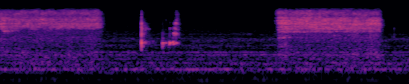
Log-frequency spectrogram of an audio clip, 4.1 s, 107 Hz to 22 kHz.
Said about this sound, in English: And now to apply my deodorant. I use spray-on deodorant. I use Dove Advanced Care. 1/4 moisturizers with natural oil. Dry spray, go fresh.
